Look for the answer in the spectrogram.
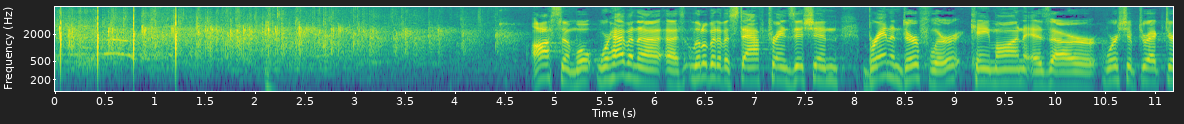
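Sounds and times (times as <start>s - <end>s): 
audience applause: 0.0s - 4.6s
speech: 4.8s - 11.1s.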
